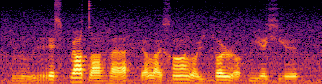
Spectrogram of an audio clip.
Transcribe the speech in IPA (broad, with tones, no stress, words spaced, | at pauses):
lu˨˩˦ rə˥s pu˥dˤɜ˨va˨˩˦ hə˩˥ lˠə˨xɔ̃˥ lˠʉ˨ʎɔ˥ɭɔ˩˥ʔ lʲɜ˨xʲə˨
